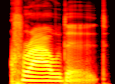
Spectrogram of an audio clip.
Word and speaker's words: crowded: 形容人很多，这个字你应该会叫做拥挤的，你可以说 it's crowded, crowded。那要小心它的发音哦， cr cr ow 念 ow，尾巴是 ed，所以我们念 crowded, it's crowded。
